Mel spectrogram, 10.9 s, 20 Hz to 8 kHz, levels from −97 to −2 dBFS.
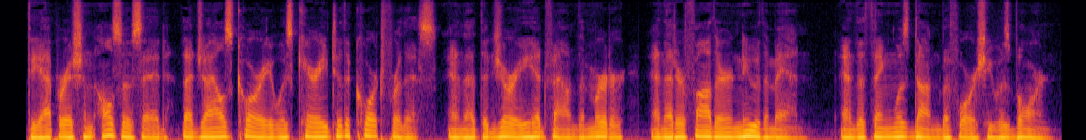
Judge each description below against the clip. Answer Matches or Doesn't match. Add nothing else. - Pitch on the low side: Matches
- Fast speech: Matches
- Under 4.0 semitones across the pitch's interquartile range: Matches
